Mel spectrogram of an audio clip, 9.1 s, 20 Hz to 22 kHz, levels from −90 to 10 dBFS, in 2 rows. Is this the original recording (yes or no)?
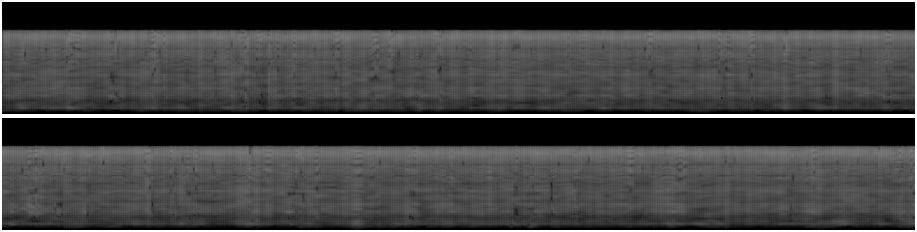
no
